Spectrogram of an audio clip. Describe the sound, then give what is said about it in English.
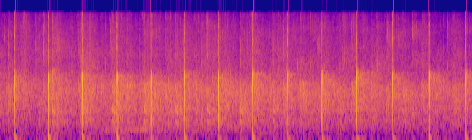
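A church audience applauding together for a couple who recently joined: a steady wash of many hands clapping, with one clapper cutting through in a sharp, regular beat throughout. No one speaks over it. “Can we just clap them anyway? Let's do that.”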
